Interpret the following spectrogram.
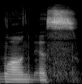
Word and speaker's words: Longinus: It's spelled like longinus. Longinus. But it's pronounced like longness, kind of. There's a little hint of the G in there.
